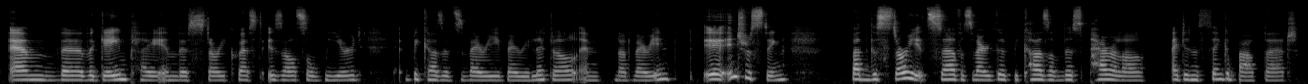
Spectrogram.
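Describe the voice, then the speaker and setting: A woman giving casual live game commentary, thinking aloud in a halting, reflective way. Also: medium pitch. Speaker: game streamer.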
